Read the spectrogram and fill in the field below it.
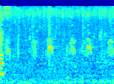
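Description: Ducklings quack faintly outdoors, several soft short calls spaced across a brief quiet moment with no talking.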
